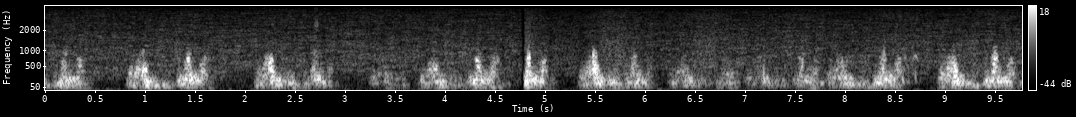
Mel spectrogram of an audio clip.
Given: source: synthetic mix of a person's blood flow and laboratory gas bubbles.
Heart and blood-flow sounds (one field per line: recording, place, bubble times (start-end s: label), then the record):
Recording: Doppler ultrasound of blood flow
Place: precordium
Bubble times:
2.67-2.75 s: bubbles
4.47-4.55 s: bubbles
7.15-7.26 s: bubbles
8.51-8.75 s: bubbles
From the record:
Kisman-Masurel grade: 121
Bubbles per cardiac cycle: 1 to 2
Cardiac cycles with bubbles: 10 to 50%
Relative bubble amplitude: barely perceptible (0.100 to 0.250)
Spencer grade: 2 (many but less than half of the cardiac periods contain bubble signals, singularly or in groups)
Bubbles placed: only in the low amplitude regions of the cardiac cycle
